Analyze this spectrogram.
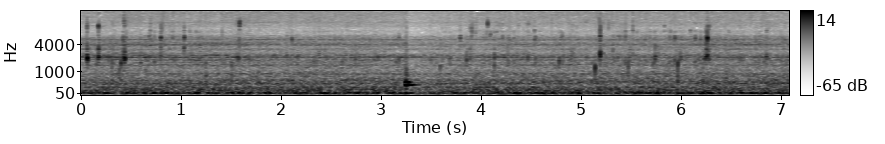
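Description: Cat eating wet food from a metal dish: small wet clicks of chewing and licking over a steady low rumble, with one brief squeak-like sound about three seconds in.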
